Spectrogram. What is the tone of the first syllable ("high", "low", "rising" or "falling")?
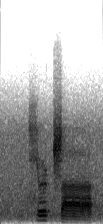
high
